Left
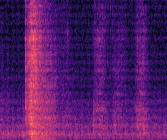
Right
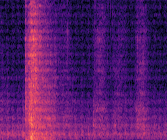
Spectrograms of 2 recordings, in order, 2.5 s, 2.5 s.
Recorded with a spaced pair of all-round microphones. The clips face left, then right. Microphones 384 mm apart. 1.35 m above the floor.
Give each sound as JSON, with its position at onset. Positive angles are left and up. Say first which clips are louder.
{"t": 0.4, "sound": "a door slam", "louder": "right 2 dB", "side_deg": -65, "distance_m": 1.2}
